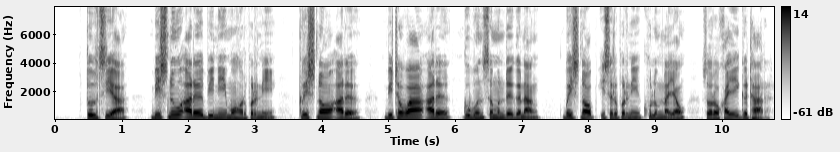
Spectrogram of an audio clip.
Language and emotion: Bodo, neutral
